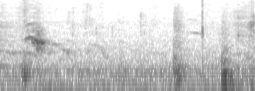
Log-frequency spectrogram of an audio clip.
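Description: Farmyard chickens cluck in a few short, soft calls spaced across the moment, moderately distant with faint background noise and no talking.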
